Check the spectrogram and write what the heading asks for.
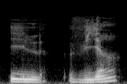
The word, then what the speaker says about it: vient: Final T not pronounced. Il vient, elle vient. So if we take 1 second just to have a look at the je, tu, il, elle forms, they are phonetically the same. Vient, vient, vient.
